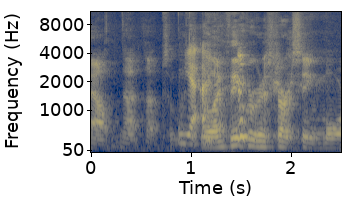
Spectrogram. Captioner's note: laughs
